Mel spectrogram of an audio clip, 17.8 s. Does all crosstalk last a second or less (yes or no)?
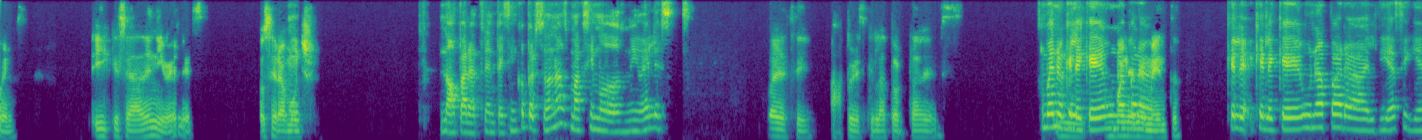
no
